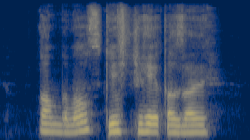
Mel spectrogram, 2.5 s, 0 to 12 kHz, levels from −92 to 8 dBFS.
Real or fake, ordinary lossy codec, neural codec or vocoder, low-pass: fake; AAC, 48 kbps; codec, 44.1 kHz, 1.7 kbps, Pupu-Codec; 10.8 kHz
